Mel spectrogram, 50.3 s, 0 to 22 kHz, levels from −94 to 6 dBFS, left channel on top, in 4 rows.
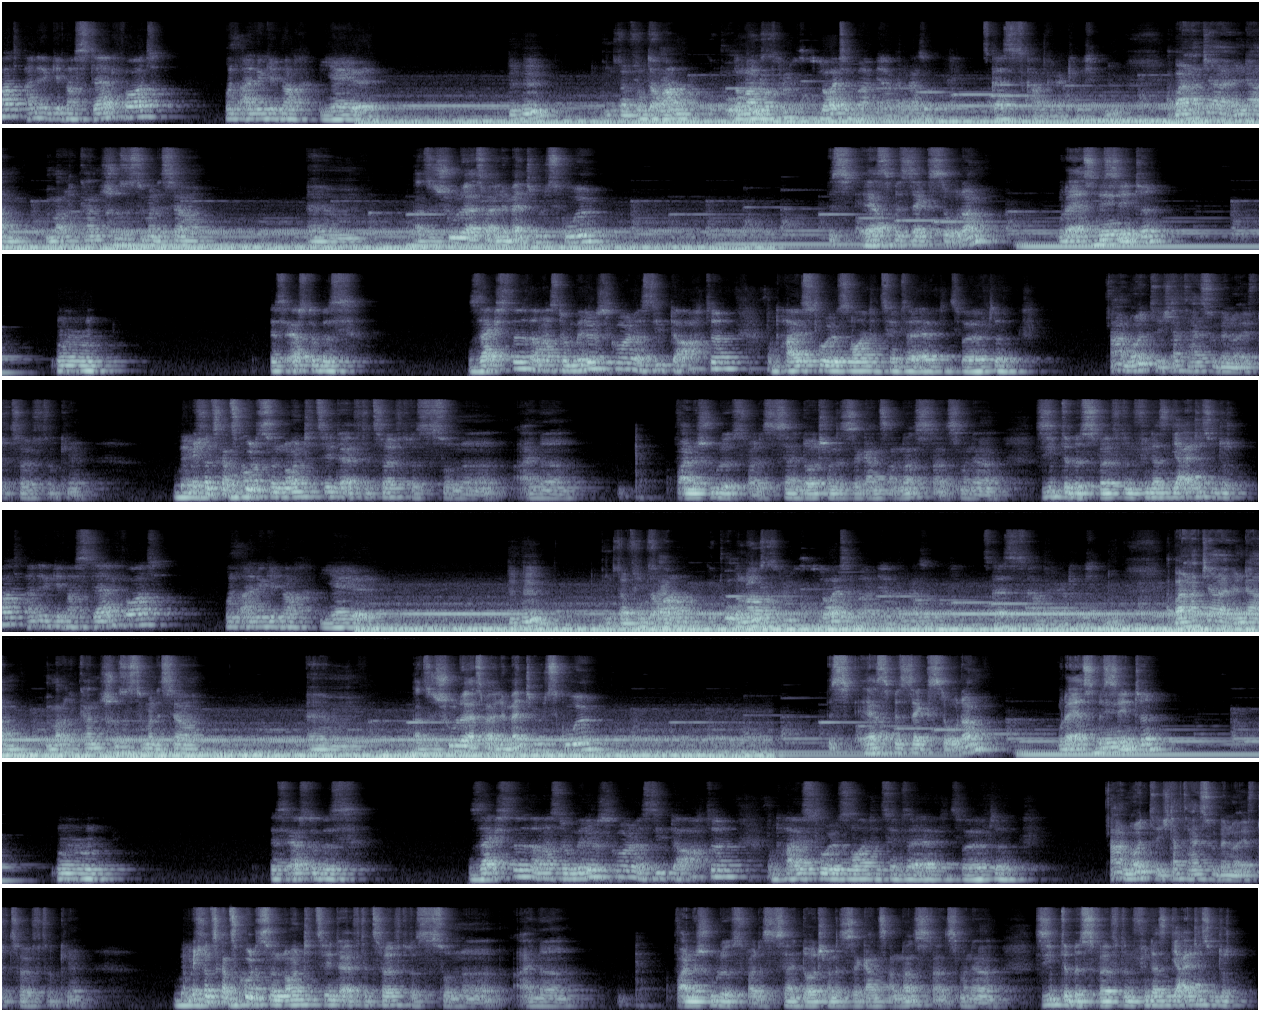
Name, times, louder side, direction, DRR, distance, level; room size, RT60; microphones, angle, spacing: voice 1, 0.0-1.6 2.2-3.8 6.3-6.9 7.3-9.4 9.9-10.9 21.2-21.6 23.5-24.0 25.7-26.2 27.8-28.7 29.8-35.3 39.4-40.3, left 2 dB, 45° left, 0.7 m, -26 dB
sound 1, 3.5-20.3, right 5 dB, 80° right, 0.3 m, -24 dB
voice 2, 5.1-5.6 6.0-6.7 7.2-7.7 11.0-14.6 15.6-16.2 16.7-18.7 20.8-22.5 23.1-24.2 36.2-38.5 39.5-43.4 44.5-47.7 48.1-50.0, right 1 dB, 50° right, 0.8 m, -26 dB
sound 2, 6.8-25.2, right 1 dB, 5° left, 1.6 m, -33 dB
4.9 x 3.1 x 3.5 m
head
